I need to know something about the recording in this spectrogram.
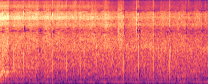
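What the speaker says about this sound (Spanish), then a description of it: "le damos un fuerte aplauso." A room full of people at a Sunday children's Mass applauds warmly, a dense, steady clapping that holds for several seconds before easing slightly.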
